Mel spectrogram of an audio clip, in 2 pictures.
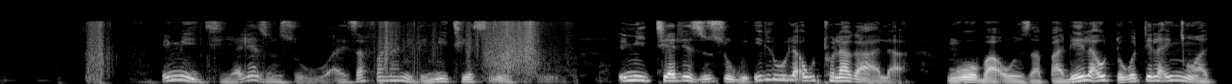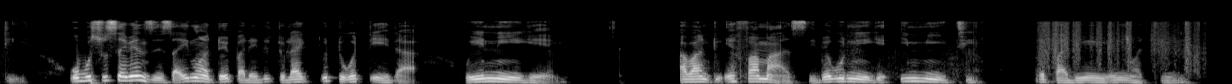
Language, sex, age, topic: North Ndebele, male, 18-24, health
